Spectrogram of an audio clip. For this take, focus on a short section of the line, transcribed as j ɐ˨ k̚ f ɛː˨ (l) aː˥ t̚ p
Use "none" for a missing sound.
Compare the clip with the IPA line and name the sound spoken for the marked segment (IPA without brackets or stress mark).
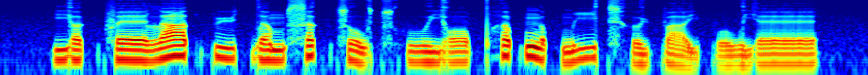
l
